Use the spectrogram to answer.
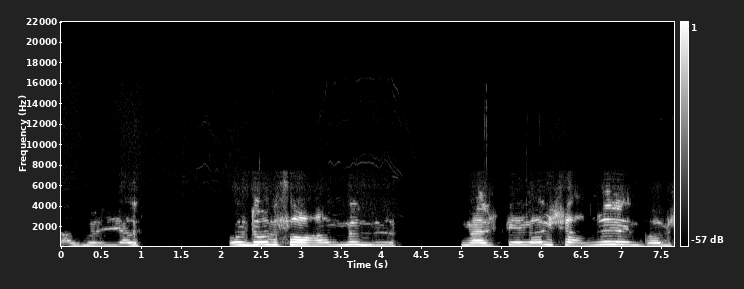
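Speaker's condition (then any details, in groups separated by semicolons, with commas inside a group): Cerebral palsy, mild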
